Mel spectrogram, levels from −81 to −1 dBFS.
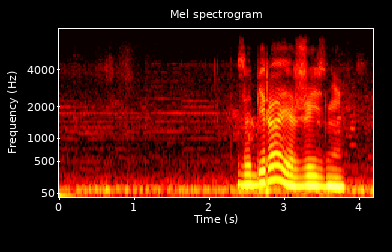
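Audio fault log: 1.41–1.44 s, concealed Bluetooth headset packet loss: About 30 ms of audio never arrived, which fits a short run of dropped headset packets. The receiver filled the hole by repeating a recent stretch of waveform. This gives a brief buzzy hold at full level, then a slight warble as the mSBC wideband audio resumes.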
